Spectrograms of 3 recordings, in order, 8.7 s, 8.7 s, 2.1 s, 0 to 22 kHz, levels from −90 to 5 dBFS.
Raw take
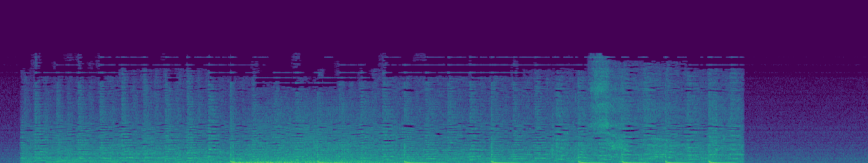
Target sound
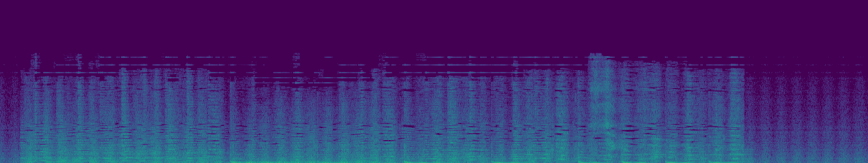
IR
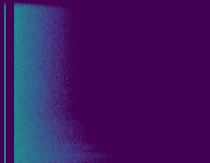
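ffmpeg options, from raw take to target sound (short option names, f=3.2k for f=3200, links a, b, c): -af "bandreject=f=59.79:t=h:w=4,bandreject=f=119.58:t=h:w=4,bandreject=f=179.37:t=h:w=4,bandreject=f=239.16:t=h:w=4,bandreject=f=298.95:t=h:w=4,bandreject=f=358.74:t=h:w=4,bandreject=f=418.53:t=h:w=4,bandreject=f=478.32:t=h:w=4,bandreject=f=538.11:t=h:w=4,bandreject=f=597.9:t=h:w=4,bandreject=f=657.69:t=h:w=4,bandreject=f=717.48:t=h:w=4,bandreject=f=777.27:t=h:w=4,bandreject=f=837.06:t=h:w=4,bandreject=f=896.85:t=h:w=4,bandreject=f=956.64:t=h:w=4,bandreject=f=1.01643k:t=h:w=4,bandreject=f=1.07622k:t=h:w=4,bandreject=f=1.13601k:t=h:w=4,bandreject=f=1.1958k:t=h:w=4,bandreject=f=1.25559k:t=h:w=4,bandreject=f=1.31538k:t=h:w=4,bandreject=f=1.37517k:t=h:w=4,bandreject=f=1.43496k:t=h:w=4,bandreject=f=1.49475k:t=h:w=4,bandreject=f=1.55454k:t=h:w=4,bandreject=f=1.61433k:t=h:w=4,bandreject=f=1.67412k:t=h:w=4,bandreject=f=1.73391k:t=h:w=4,bandreject=f=1.7937k:t=h:w=4,bandreject=f=1.85349k:t=h:w=4,bandreject=f=1.91328k:t=h:w=4,bandreject=f=1.97307k:t=h:w=4,bandreject=f=2.03286k:t=h:w=4,bandreject=f=2.09265k:t=h:w=4,areverse,acompressor=threshold=-34dB:ratio=6,areverse,tremolo=f=6.4:d=0.57,volume=3dB"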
